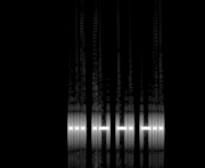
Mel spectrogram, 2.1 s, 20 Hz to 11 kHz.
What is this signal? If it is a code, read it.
Morse code, heard as a keyed tone, about 40 wpm, 700 Hz. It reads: SAND
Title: Four Letter Words - 40wpm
